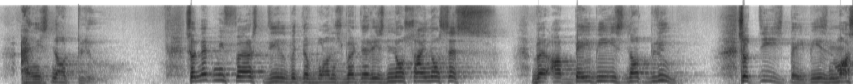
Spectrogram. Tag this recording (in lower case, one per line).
speech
